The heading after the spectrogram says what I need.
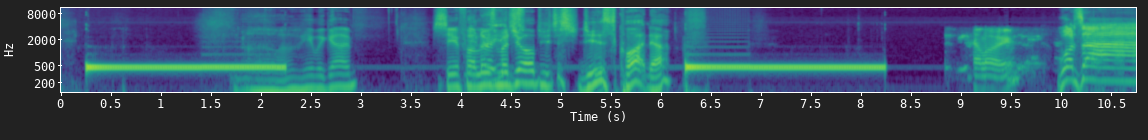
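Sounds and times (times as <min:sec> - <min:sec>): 
steady telephone tone: 0:00.3 - 0:02.2, 0:06.3 - 0:08.3
speech: 0:02.8 - 0:03.1, 0:03.8 - 0:06.4, 0:09.2 - 0:10.7.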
